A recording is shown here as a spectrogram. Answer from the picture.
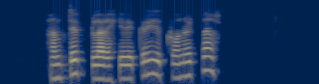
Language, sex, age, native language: Icelandic, female, 50-59, Icelandic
